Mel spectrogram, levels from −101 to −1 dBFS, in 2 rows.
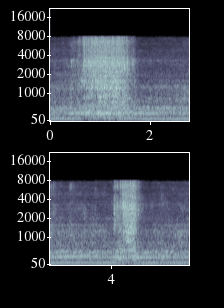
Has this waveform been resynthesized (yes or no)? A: yes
